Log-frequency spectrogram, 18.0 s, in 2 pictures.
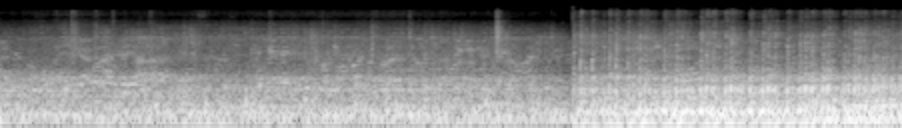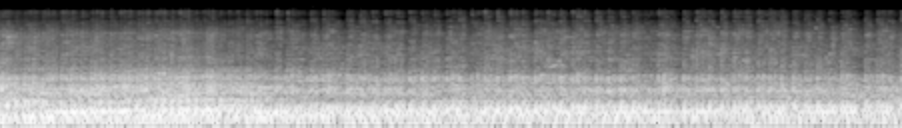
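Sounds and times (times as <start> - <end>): motorcycle engine running: 5.8 - 18.0.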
